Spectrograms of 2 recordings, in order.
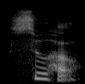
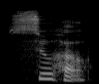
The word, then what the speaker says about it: Suho: leader of the group his stage name is suho suho and his real name is Kim Jun Mian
